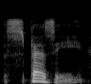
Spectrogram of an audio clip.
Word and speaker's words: Spezi: I believe it is pronounced Spezi, S-P-E-Z-I, and it is the orange and cola blend.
